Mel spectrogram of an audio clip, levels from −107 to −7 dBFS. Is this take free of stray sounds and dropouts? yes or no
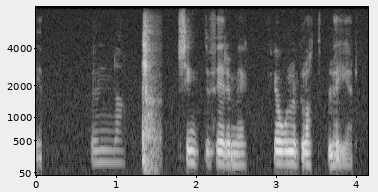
no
